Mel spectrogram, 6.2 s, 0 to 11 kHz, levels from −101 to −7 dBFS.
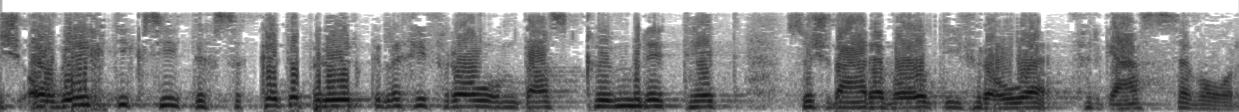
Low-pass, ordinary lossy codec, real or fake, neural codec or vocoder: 7.2 kHz; none; real; none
